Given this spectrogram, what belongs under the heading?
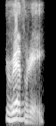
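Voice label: "reverie", Indian English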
